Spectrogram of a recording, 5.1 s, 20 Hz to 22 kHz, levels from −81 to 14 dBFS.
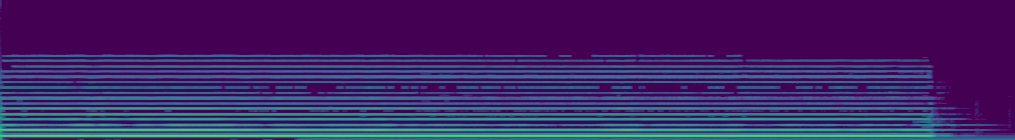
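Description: From the first moment the music has no content above 13.4 kHz: the highest frequencies are simply missing, with the brittle, slightly smeared detail left behind by a lossy codec. This is low-bitrate audio saved at a high bitrate. The sound was likely first squeezed through a low-bitrate encoder, which fits something like a 48 kbit/s AAC stage, then re-encoded as high-rate MP3. A genuine high-rate encode would extend much further up, so the hard ceiling points to damage from the earlier pass.

At 1.49 s mains hum enters and stays to the end: a steady 60 Hz tone with a few low harmonics, sitting roughly 35 dB below the music. A ground loop or nearby transformer is feeding the power line into the signal. Unlike a bass note or rumble, it holds one fixed pitch and never changes with the music.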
